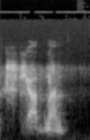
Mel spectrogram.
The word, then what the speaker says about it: Stjarnan: It's called Stjarnan. – Okay, that's pretty good. – STJA, and if you put a little D next to the R, you'll get it right. So Stjarnan.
